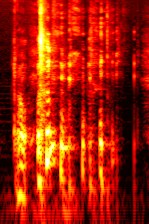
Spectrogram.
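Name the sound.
cough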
